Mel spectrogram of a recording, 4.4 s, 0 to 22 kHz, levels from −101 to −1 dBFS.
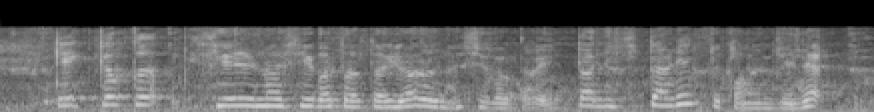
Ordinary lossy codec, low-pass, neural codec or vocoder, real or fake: none; none; codec, 16 kHz, 8 kbps, FunCodec, trained on LibriTTS, 25 frames a second; fake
